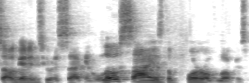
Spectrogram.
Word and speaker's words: loci: did you just say loci Maxwell come on how dare you Maxwell loci you kidding me Oh Raymond's and training you're saying loci oh come on now come on now it's pronounced low sigh okay load sighs so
